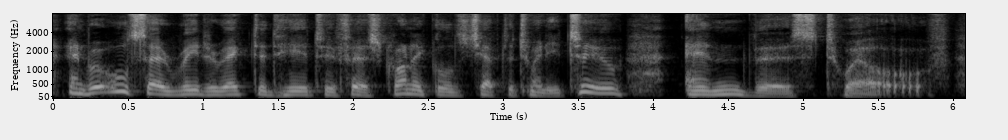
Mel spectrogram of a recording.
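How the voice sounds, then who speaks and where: Man, mellow warm tone, lively intonation, measured devotional reading, scripture recitation. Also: medium pitch. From Australia. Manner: measured, expressive reading aloud. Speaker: Bible lesson reader.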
